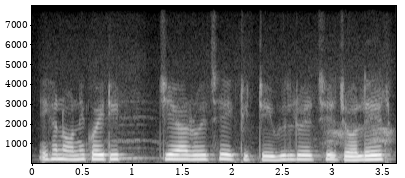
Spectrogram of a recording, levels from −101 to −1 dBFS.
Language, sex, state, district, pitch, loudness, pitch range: Bengali, female, West Bengal, Alipurduar, 220 Hz, -14 LUFS, 210-225 Hz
